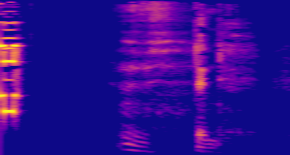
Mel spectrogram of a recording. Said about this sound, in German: Telefon.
